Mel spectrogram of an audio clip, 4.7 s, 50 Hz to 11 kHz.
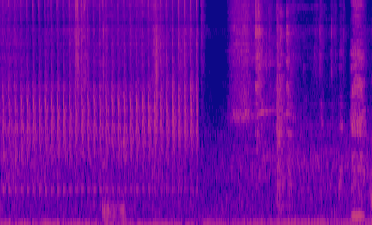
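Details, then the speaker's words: VW Bus neglected for 30 years, key on, engine off during revival: fast even buzzing chatter with a low hum, tail lights pulsing along; mostly the fuel pump, but ignition and lights still pulse with the pump off; cause unknown. "I don't know what's making the electrical go like that. It's my tail lights are doing that."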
